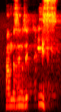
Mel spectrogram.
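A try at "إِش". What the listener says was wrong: ইশ একটু মোটা করে, দাঁত দুইটা চেপে একসাথে। ইশ।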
